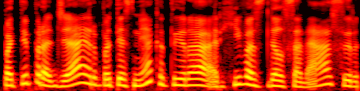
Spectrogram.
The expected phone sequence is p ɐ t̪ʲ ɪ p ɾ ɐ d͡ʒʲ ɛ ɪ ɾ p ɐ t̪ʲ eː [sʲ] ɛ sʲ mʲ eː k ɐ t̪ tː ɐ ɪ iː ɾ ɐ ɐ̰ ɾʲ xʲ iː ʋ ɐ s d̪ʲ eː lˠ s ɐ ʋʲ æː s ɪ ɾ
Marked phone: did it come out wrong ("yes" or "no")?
yes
